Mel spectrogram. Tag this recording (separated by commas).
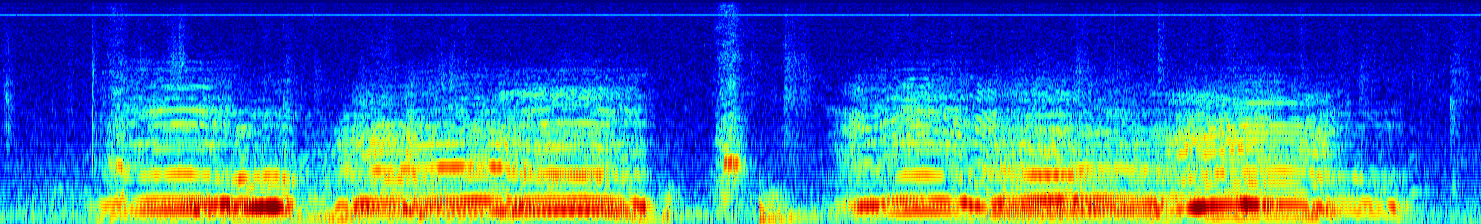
livestock, Animal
